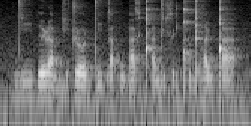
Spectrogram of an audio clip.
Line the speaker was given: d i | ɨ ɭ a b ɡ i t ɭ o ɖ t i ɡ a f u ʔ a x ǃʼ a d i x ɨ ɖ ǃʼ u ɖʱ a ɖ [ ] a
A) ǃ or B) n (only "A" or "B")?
A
